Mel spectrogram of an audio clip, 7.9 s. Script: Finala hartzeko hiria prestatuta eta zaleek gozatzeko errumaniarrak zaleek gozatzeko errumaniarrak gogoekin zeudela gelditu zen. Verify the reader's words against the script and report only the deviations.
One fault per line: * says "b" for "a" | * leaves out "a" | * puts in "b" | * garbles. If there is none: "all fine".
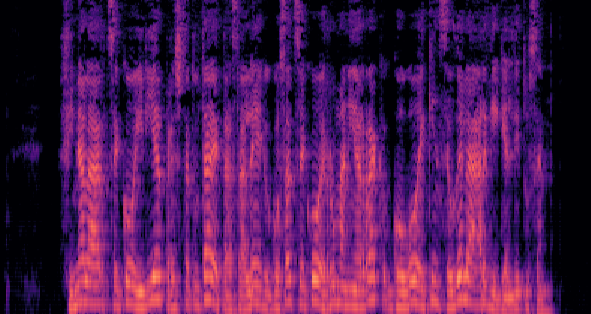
* leaves out "zaleek gozatzeko errumaniarrak"
* puts in "argi"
